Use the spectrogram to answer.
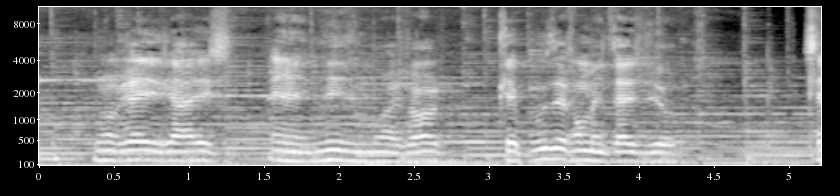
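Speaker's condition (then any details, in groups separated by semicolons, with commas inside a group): Amyotrophic lateral sclerosis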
